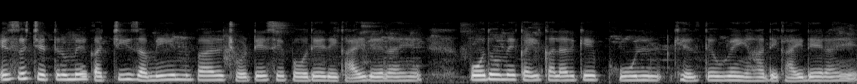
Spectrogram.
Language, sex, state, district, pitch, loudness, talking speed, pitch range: Hindi, female, Bihar, West Champaran, 195 Hz, -17 LUFS, 180 wpm, 180-210 Hz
